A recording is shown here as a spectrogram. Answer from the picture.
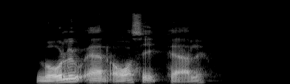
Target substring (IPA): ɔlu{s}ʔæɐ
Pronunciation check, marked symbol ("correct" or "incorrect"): incorrect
